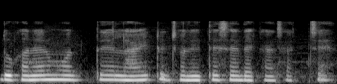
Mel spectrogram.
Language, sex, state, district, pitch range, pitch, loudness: Bengali, female, Assam, Hailakandi, 200-215 Hz, 205 Hz, -16 LUFS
